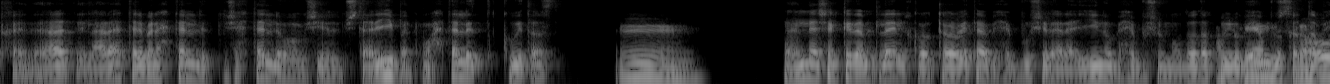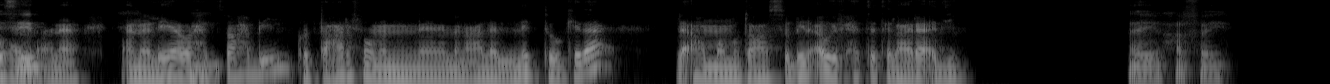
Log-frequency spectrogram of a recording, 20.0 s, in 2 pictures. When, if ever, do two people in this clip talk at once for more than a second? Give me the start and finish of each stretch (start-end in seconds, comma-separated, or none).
9.1-10.4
